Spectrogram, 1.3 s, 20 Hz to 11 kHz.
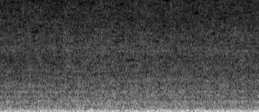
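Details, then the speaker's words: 1970 Chevelle SS, 74,426 miles, original 396 big-block rebuilt (360 hp), rebuilt Turbo 400, chambered exhaust with no mufflers: deep, even, throaty idle rumble with steady beat, no knocks or misses; normal idle. "Very nice. It has chambered exhaust."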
